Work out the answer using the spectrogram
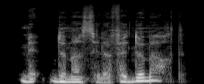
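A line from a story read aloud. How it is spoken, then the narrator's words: Man exclaiming. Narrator (French): s'écria le digne homme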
